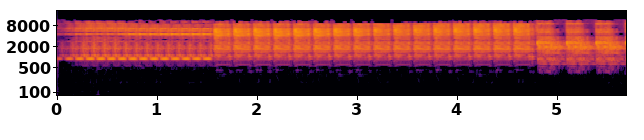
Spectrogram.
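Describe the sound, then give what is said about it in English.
An MRI machine scanning gives out a loud, relentless electronic pulsing buzz, beating in a fast, even rhythm, its pattern shifting a couple of times but never letting up. “that sounds very much like an MRI machine." And indeed, that is an MRI machine. Listen again.”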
